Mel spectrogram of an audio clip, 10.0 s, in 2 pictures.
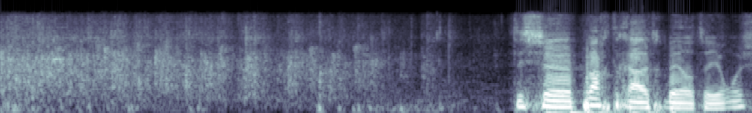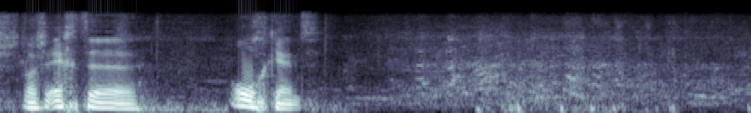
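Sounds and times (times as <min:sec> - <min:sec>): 
audience applause: 0:00.0 - 0:03.0
speech: 0:03.4 - 0:07.2
laughter: 0:07.5 - 0:10.0.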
